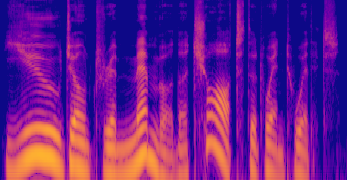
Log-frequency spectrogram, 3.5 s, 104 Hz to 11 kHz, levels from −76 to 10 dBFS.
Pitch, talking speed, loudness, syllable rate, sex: 145 Hz, 155 wpm, -16 LUFS, 3.4 syllables/s, male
